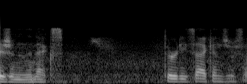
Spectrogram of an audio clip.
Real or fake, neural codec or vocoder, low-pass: fake; codec, 16 kHz, 0.9 kbps, LongCat-Audio-Codec; 5.4 kHz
